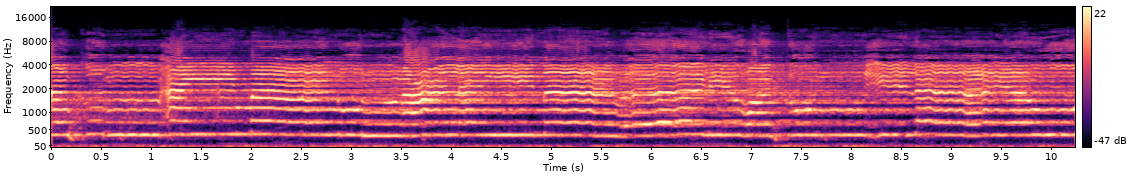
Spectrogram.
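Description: A solo male Quran reciter chanting in the melodic mujawwad style. He holds long, ornamented notes with wavering pitch and does not break for breath.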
